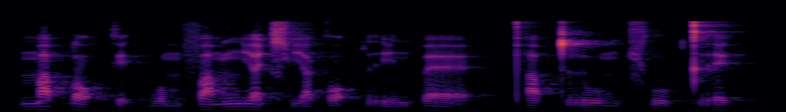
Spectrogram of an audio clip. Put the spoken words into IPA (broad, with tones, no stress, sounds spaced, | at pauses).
m a˦˥ p̚ l ɔ˨˩ ʔ k e˨˩ k̚ b o˩˦ m f a˦˥ m ŋ i˧ a̯ t͡ɕʰ i˩˦ a̯ k ɔ˨˩ ʔ p r i˩˦ n p ɛː˨˩ | pʰ a˨˩ p̚ t r uː˨˩ m t͡ɕʰ uː˨˩ k̚ t r e˦˥ k̚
